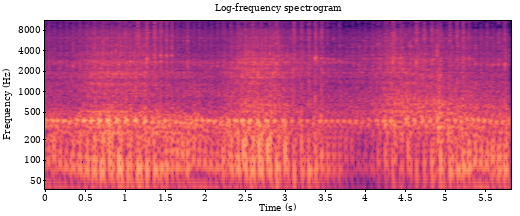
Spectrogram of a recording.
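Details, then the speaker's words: 2001 Murray Select LT riding mower after a summer stored, at high throttle: beat stumbles and sags; it smokes heavily, leaks oil and stalls. Owner feared something blown; cause was a carburetor float needle stuck open from ethanol, gas diluting crankcase oil. "starts but then smokes a ton you know oil smoke and then after it runs for a bit with smoke it quits a lot of oil comes out of here and once it runs for a while it'll quit"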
